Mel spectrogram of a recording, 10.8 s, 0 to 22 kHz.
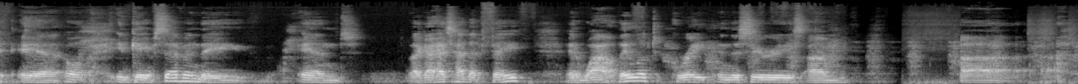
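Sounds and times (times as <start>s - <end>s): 
speech: 0.1s - 10.7s
excited dog barking and growling: 6.4s - 10.7s.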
